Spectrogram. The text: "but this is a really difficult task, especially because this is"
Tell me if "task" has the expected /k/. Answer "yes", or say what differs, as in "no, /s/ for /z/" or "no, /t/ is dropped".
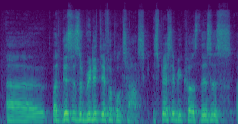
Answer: yes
